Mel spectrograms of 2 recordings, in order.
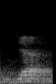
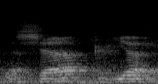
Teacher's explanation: bertempat di ee Tengah lidah bertempat di tengah lidah dan pengucapannya untuk huruf Jim ini adalah dia menempel ya ke langit-langit Adapun huruf ya dan huruf Sya dia tidak menempel ke langit-langit Jadi kalau ja itu ditempel langit-langitnya tengahnya aja ya depannya enggak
